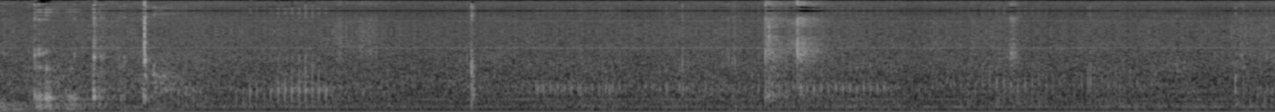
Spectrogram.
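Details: Domestic cat purring: a steady low rumble runs through the whole recording, broken by soft clicks and faint rustles in a quiet indoor setting.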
